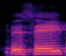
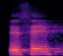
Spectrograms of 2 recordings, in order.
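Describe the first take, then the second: Both takes have the same delivery.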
